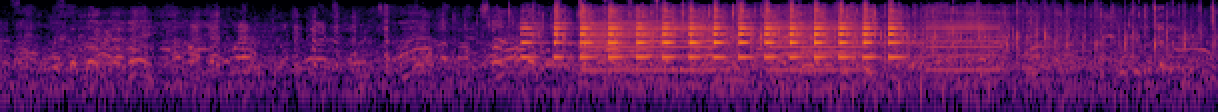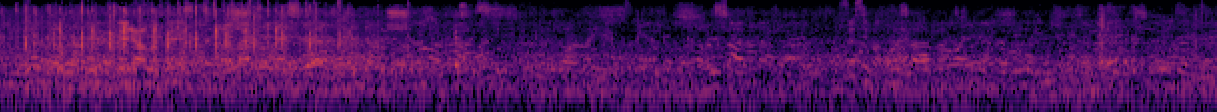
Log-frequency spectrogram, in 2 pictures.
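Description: A small crowd of men and women murmurs and calls out in the distance outdoors.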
